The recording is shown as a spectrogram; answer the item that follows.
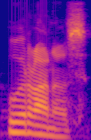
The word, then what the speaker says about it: Uranus: we got stuck with Uranus or uranos if you like the more Greek pronunciation well once people had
